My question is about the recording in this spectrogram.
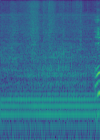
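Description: A motor running steadily: a low, even hum of several tones that holds without change.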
